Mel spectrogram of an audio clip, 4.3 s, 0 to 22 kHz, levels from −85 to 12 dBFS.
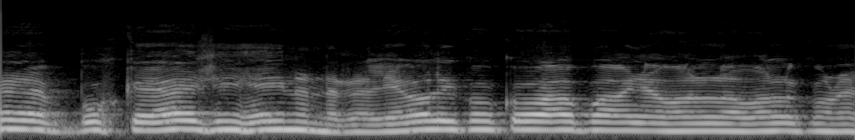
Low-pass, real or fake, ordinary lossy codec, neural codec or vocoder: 14.4 kHz; real; none; none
